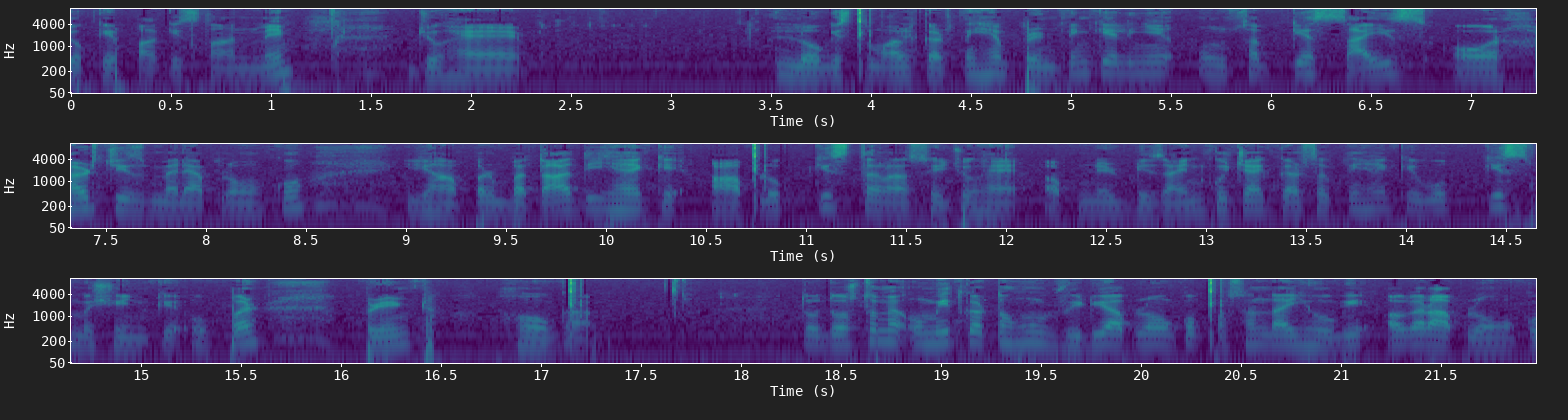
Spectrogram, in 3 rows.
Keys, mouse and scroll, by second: 2.9 Page_Up, 3.6 Page_Up, 4.3 click, 4.9 Page_Up, 8.1 Page_Up, 10.8 click, 12.4 Page_Up, 17.6 click, 18.3 click, 19.6 Page_Down, 20.6 click.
